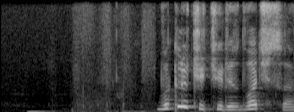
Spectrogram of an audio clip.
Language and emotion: Russian, positive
